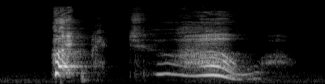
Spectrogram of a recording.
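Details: A single sharp sneeze, a short pause, then a drawn-out voiced exclamation; sneezing at a birthday.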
